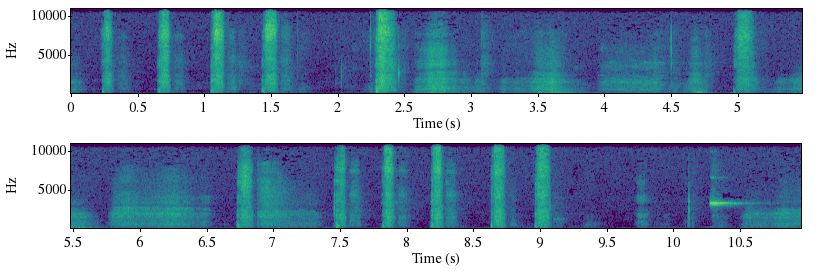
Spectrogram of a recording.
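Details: Quieter sneezing: about fourteen soft, sharp nasal bursts in quick succession, mixed with snuffling breaths.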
